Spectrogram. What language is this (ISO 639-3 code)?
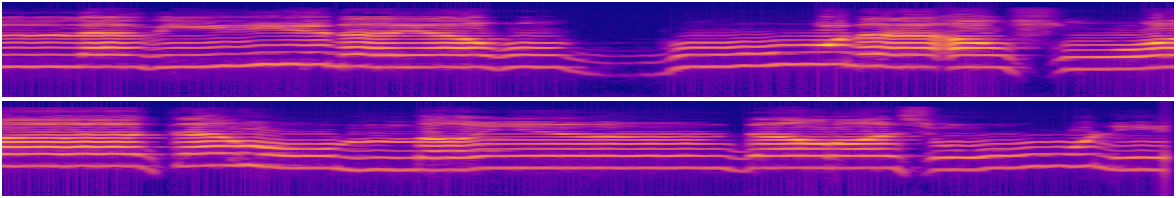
ara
